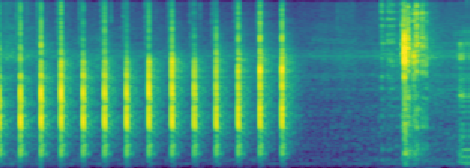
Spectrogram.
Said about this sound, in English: I'm going to slice the other half of the beet.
